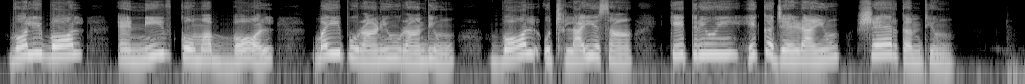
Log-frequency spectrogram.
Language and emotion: Sindhi, neutral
